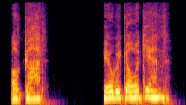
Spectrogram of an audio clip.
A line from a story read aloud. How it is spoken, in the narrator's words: Justine whimpered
